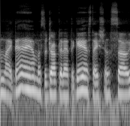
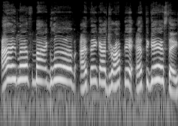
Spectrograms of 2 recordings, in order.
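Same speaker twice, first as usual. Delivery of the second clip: very high, raised, high-pitched calling-out voice; 10 semitones higher, 6 dB louder than usual. Speaker acts out talking to someone who can't hear: retelling own raised voice. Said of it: "now I'm raising my voice".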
